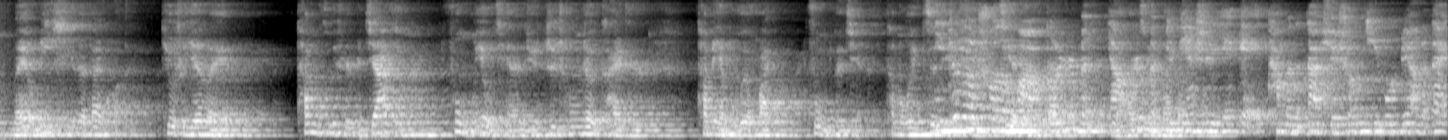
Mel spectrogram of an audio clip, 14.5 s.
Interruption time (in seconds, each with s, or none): 9.3 s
